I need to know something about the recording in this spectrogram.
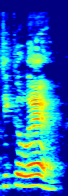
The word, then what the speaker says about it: declare: 그러면 E 다음에 자음 두 개 있고 액센트가 없으면 E는 E라고 발음해요. 그래서 declare 뭐 이것도 마찬가지로 액센트가 여기 있으니까 뒤에 자음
